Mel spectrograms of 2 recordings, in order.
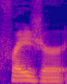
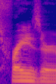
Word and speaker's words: Fraser: Not Frasier. It's Fraser. Apparently, that's how you say it right.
